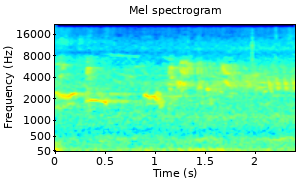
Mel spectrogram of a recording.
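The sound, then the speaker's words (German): Thin bird whistles at the edge of a small tongue of forest: a few brief, high, faint notes over a steady rushing background. “ein Vogel zu hören ist, auf den ich schon die ganze Zeit gewartet habe.”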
